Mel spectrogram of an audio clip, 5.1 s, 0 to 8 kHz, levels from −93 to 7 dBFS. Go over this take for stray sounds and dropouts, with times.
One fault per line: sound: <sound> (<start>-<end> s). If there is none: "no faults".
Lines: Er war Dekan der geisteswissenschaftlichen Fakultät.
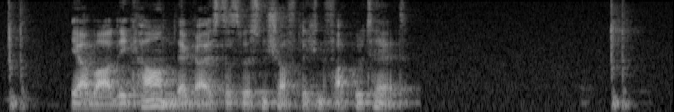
no faults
